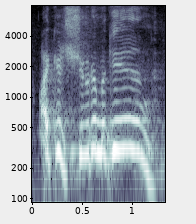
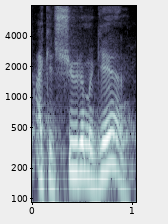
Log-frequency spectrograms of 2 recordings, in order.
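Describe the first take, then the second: First: Higher and louder, laughing through the words; laughing delight. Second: Said in the usual way. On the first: Real, not acted. Telling the audience he could reshoot the deer, laughing. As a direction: let the joy spill out in a laugh.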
